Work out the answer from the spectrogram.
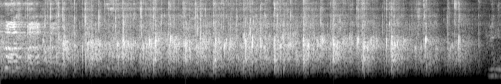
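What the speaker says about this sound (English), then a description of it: "Could you give yourselves a round of applause?" A gathering of teachers claps for themselves, a loud continuous round of applause that thins and fades near the end.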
